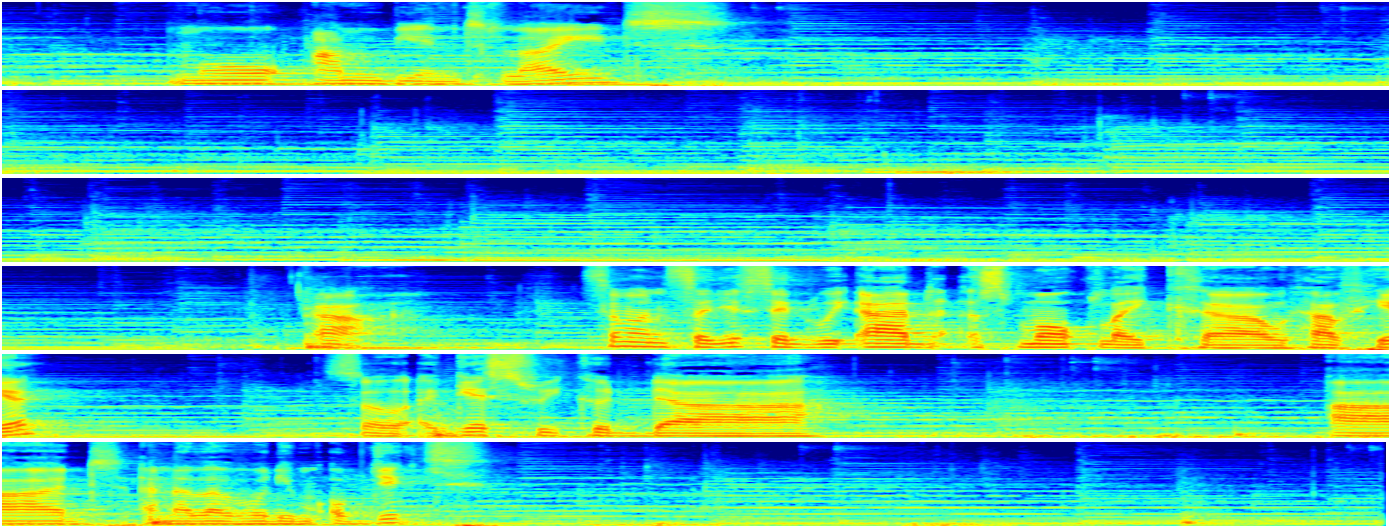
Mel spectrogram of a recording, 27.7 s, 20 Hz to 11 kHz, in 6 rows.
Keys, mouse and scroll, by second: 0.4 scroll down 1, 1.5 click, 1.9 r, 7.2 KP_7, 7.8 shift+d, 22.1-25.1 shift+right drag, 25.1 s, 26.3 ctrl+a.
